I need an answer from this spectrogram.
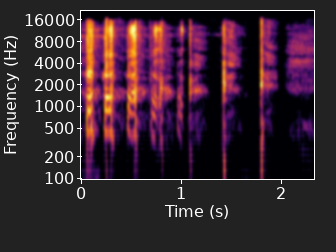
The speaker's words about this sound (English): So, folks, I'm sick, in case you haven't noticed. I'm not just a 30-year-old smoker who just now coughs and laughs like that.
